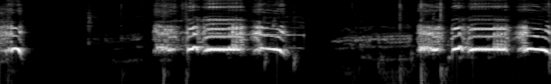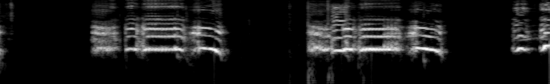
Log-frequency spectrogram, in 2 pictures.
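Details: Small roosters crowing in turn, each harsh cock-a-doodle-doo lasting about a second and a half, four crows spaced roughly two seconds apart with softer clucking in the gaps.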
